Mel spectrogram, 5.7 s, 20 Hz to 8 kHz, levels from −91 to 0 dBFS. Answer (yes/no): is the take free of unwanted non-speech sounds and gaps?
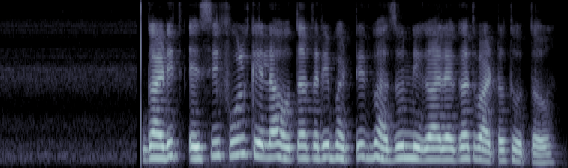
yes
